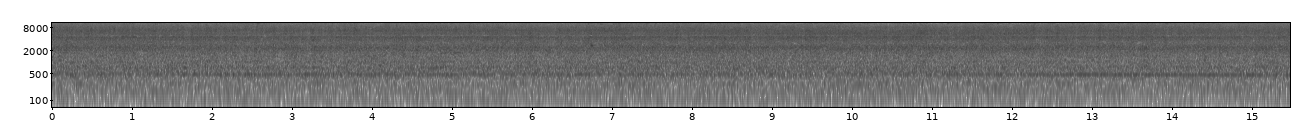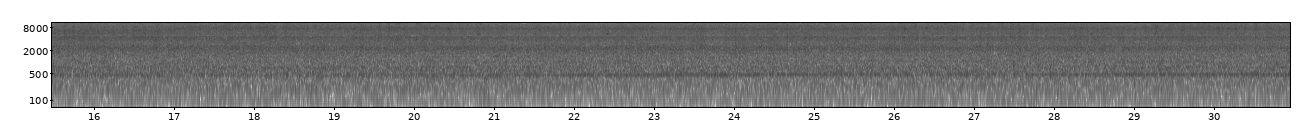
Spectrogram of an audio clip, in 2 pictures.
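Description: Steady engine and road noise of a vehicle cruising at speed on a smooth highway, with a constant hum running through it.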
